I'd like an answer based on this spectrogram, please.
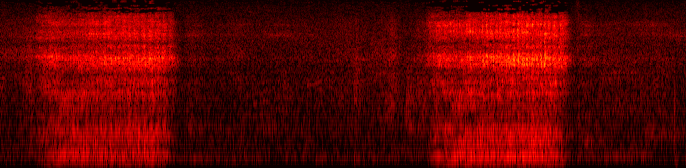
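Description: Two long, harsh, rasping snores on breathing in, separated by quiet breathing out; ordinary loud snoring.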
